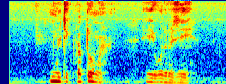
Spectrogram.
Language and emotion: Russian, neutral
